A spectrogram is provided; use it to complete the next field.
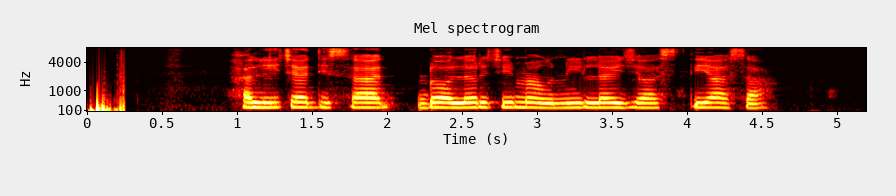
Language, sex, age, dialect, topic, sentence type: Marathi, female, 25-30, Southern Konkan, banking, statement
